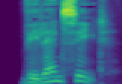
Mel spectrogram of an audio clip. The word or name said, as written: velanset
